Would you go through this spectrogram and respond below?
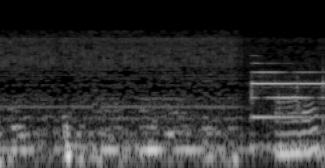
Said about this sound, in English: The bell is tolled. I'm sorry.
